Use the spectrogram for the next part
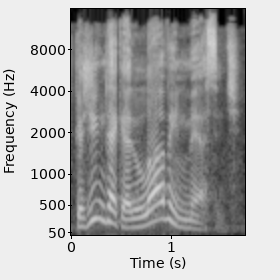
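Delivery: ordinary talk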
